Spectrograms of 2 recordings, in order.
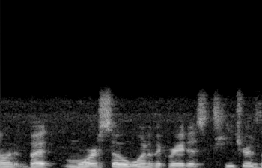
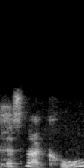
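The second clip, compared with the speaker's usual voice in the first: mock scolding; 10 semitones higher, 5 dB quieter, slower than usual.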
